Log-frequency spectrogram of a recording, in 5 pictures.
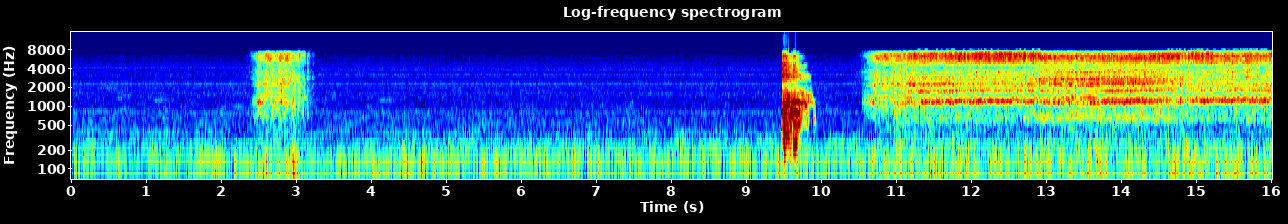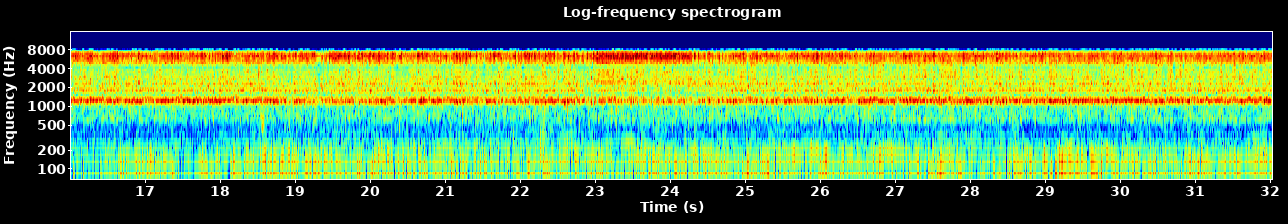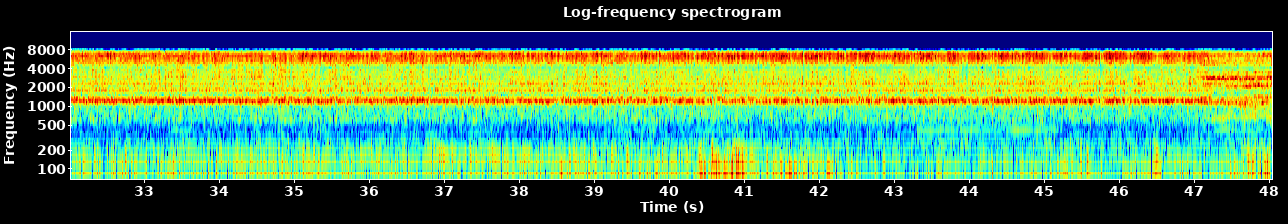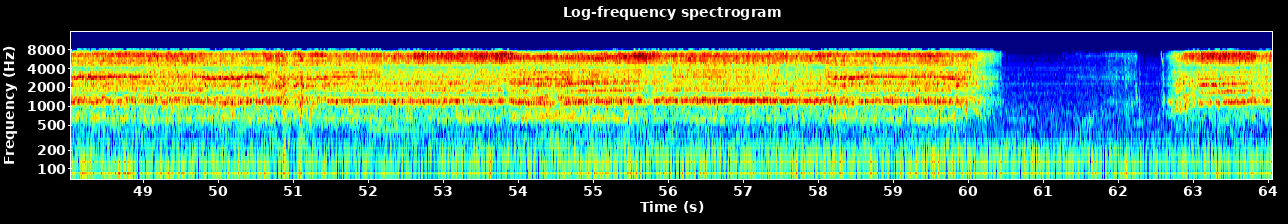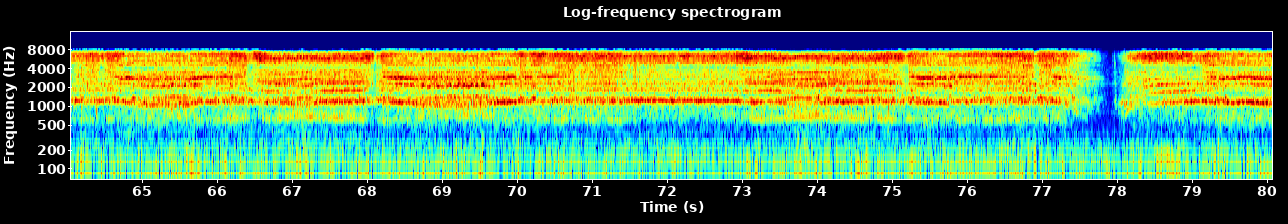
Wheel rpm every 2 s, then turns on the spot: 0, 30, 0, 0, 0, 80, 160, 160, 160, 160, 160, 160, 160, 160, 160, 160, 160, 160, 160, 160, 160, 160, 160, 160, 160, 160, 160, 160, 160, 150, 20, 90, 160, 160, 160, 160, 160, 160, 130, 130.
60-62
